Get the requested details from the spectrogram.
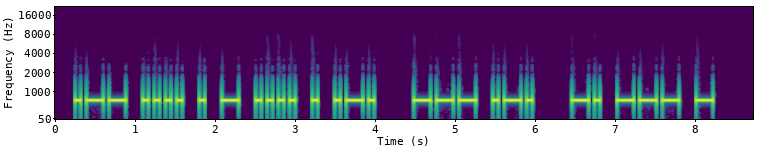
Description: Morse code, heard as a keyed tone, about 17 wpm, 700 Hz. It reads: WHETHER OR NOT
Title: Sets of 5 Words Encore 17wpm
